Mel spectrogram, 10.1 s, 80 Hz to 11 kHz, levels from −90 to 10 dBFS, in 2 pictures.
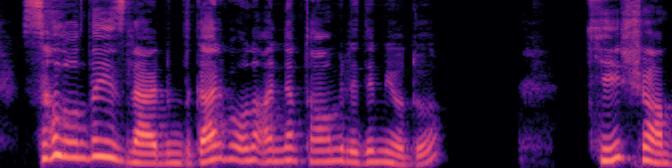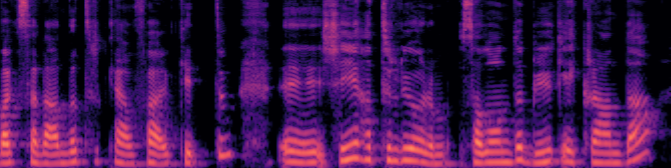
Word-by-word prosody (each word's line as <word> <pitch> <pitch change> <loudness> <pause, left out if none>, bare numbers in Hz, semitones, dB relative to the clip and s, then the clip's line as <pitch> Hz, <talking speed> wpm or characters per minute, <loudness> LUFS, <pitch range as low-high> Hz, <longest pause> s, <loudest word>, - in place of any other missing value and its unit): salonda 295 0 +5
izlerdim, 190 - +3
dı - - -8
galiba 250 +6 +4
ona 240 0 0
annem 230 +3 -2
tahammül 215 -1 -3
edemiyordu. 195 - -4 1.1
Ki 235 +5 +2
şu 255 -5 +2
an 185 -2 +1
bak, 185 0 +2
sana 185 -1 0
anlatırken 200 +1 -4
fark 170 0 -3
ettim, 190 - -6 0.3
eee, 195 -1 -1
şeyi 250 +5 +1
hatırlıyorum 230 -9 -1
salonda 195 +4 0
büyük 205 +3 -4
ekranda, 205 - -3
205 Hz, 130 wpm, -22 LUFS, 185-240 Hz, 1.1 s, salonda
